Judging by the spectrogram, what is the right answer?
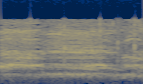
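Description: Crowd of young Al-Aqsa brigade members marching through the streets of Gaza, a dense, steady roar of many voices and shouts held at a constant loudness throughout.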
